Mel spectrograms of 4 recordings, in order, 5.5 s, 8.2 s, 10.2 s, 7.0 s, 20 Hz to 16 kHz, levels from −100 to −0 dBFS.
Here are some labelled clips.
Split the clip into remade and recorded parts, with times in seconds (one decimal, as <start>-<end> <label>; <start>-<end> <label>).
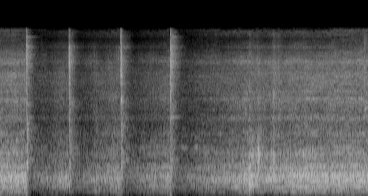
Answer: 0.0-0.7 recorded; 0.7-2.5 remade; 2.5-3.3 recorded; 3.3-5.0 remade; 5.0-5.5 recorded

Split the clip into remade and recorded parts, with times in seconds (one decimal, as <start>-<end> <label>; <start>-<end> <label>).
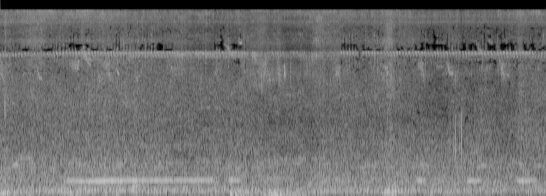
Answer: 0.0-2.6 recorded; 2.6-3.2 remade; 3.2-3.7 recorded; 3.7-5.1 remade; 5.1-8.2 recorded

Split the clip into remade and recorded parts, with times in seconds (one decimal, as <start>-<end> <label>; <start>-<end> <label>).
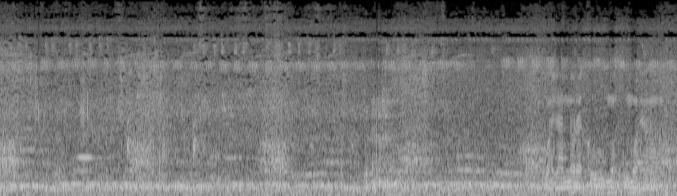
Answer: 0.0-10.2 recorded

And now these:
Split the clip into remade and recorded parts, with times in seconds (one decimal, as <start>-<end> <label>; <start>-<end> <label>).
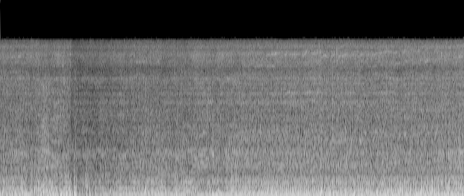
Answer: 0.0-0.4 recorded; 0.4-2.0 remade; 2.0-2.4 recorded; 2.4-3.6 remade; 3.6-7.0 recorded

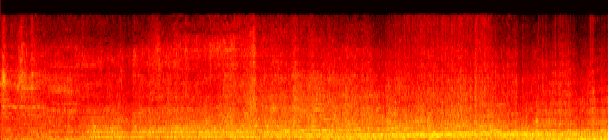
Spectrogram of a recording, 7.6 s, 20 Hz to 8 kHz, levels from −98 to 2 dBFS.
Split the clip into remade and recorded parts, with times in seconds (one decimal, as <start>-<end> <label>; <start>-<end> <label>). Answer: 0.0-6.7 remade; 6.7-7.6 recorded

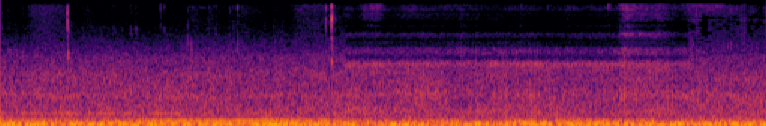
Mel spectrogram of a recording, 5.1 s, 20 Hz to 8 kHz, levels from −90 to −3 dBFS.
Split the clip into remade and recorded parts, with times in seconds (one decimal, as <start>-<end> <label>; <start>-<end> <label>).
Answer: 0.0-2.3 recorded; 2.3-4.6 remade; 4.6-5.1 recorded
